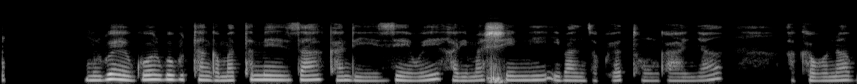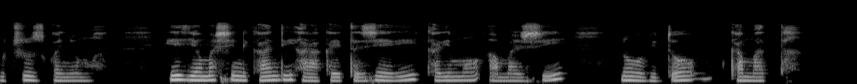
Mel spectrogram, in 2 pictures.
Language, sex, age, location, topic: Kinyarwanda, female, 18-24, Kigali, finance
